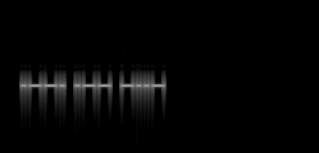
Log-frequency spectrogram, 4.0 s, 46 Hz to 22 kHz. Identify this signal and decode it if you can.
Morse code, heard as a keyed tone, about 25 wpm, 700 Hz. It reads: PWX
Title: USA Call Sign Postfixes - 3 Letters 25wpm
